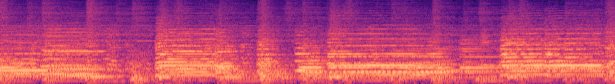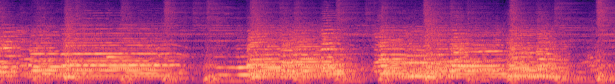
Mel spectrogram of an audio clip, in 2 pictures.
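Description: Jazz big band playing live, the brass and saxophone sections together in loud ensemble phrases with brief breaks between them.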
